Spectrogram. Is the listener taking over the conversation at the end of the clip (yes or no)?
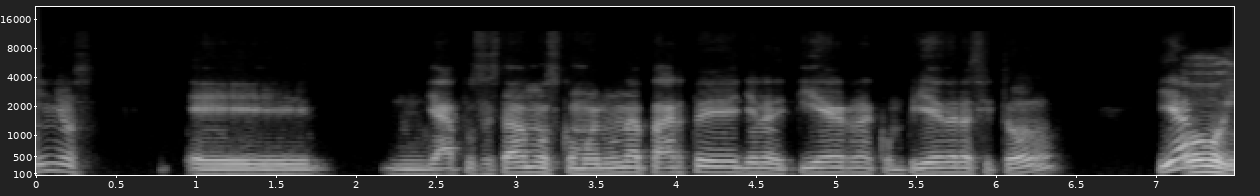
no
